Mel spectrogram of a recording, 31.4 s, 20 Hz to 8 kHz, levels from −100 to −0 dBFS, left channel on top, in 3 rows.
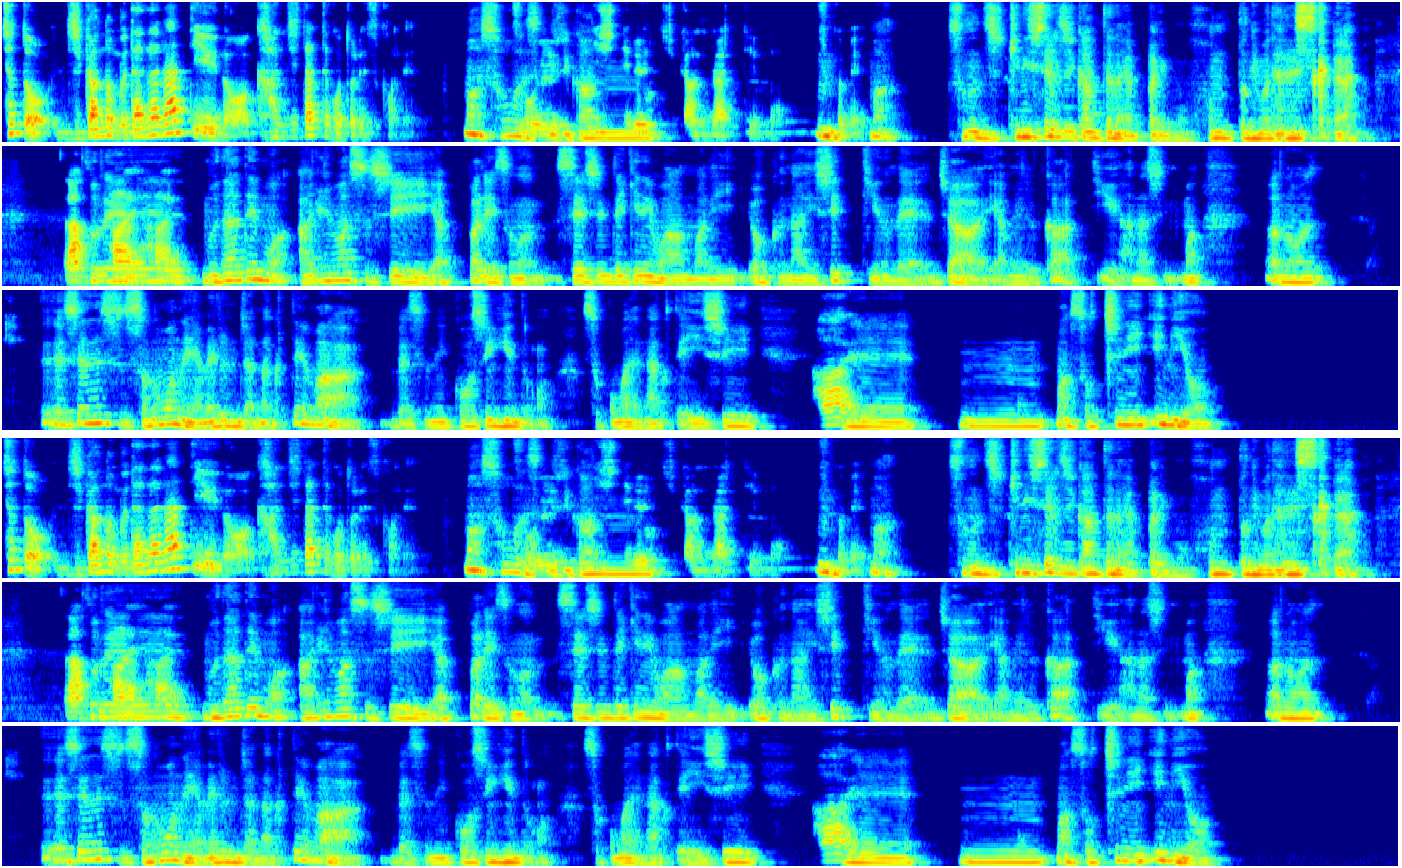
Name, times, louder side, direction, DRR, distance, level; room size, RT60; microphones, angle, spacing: voice 1, 0.0-2.8 3.9-5.5 11.0-11.8 27.1-27.4, left 4 dB, 80° left, 0.6 m, -33 dB
voice 2, 3.5-4.9 5.6-6.7 7.1-10.1 11.2-19.7 20.0-20.4 21.3-25.1 25.3-26.6 27.3-27.8 28.2-30.0, left 1 dB, 45° left, 1.4 m, -33 dB
3.2 x 2.5 x 2.9 m
head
